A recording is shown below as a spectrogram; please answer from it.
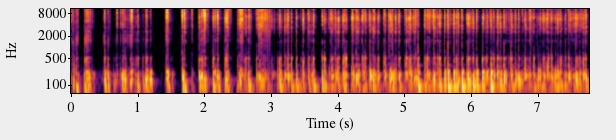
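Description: Fingernails rapidly scratch and tap a hollow steel wire-mesh microphone grille, producing close, boomy thumps and rustling scrapes with a deep low-end rumble around 86 Hz. The first few seconds are choppy, separate taps with brief silences between them, then the sound thickens into a dense, continuous scratching and tapping.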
